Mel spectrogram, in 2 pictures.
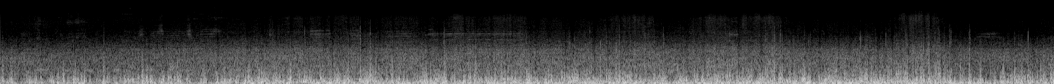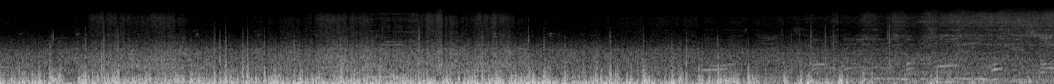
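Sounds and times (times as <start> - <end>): car driving rumble: 0.0 - 21.0
wind buffeting microphone: 0.0 - 21.0.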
